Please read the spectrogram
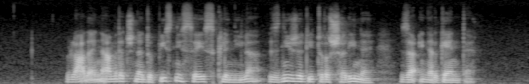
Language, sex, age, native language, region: Slovenian, male, 30-49, Slovenian, Central Slovenia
